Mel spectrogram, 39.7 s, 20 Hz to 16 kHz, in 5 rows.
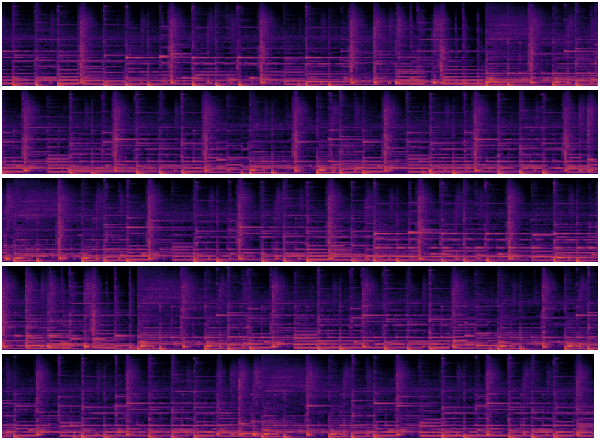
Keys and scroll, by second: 0.4 ctrl+-.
